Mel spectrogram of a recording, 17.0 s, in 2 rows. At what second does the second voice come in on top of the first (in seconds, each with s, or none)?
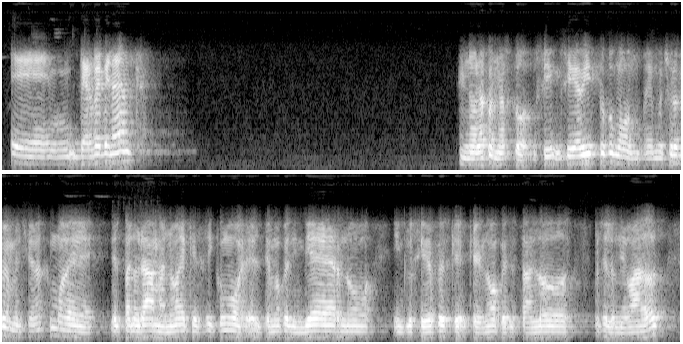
none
